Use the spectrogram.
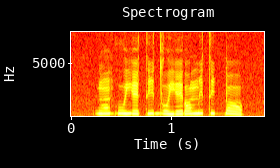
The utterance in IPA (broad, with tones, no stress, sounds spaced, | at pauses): ɡ ɔ̃˦ k u˦ j e˧ t i˦ d o˧ j e˦ ɾ ɔ˦ m i˦ t i˦ k͡p ɔ˦˨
